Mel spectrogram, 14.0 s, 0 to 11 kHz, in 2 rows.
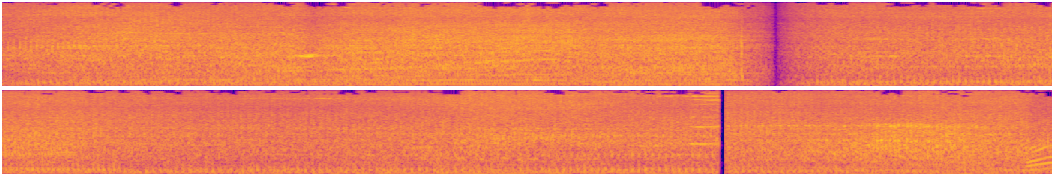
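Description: KTM Duke 390's single-cylinder engine running at low speed in traffic, with wind noise on the helmet microphone; the engine note rises as the bike accelerates early on. The sound drops out briefly twice where the clips are cut.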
